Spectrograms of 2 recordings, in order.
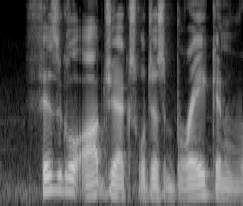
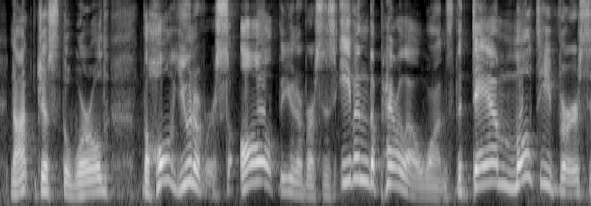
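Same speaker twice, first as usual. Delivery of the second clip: rising higher and louder each phrase; building excitement; 5 semitones higher, 4 dB louder than usual. Acted. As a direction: build it up to the multiverse. Rant builds to cosmic scale.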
